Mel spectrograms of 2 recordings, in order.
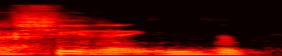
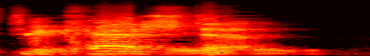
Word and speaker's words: Takeshita: Takashita, he's a Don Callis guy. Yeah, he's definitely. Yeah, it's Takeshita. It's Takeshita is how it's pronounced.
